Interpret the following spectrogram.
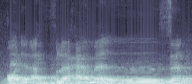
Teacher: Nun sukun ketemu zain, hukum bacanya ikhfa hakiki. Dia samar, dibacanya samar.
